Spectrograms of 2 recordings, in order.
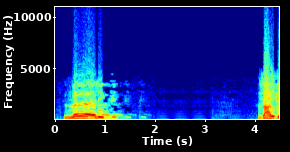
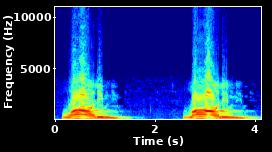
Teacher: वालिम जा की आवाज पुर तलफ़ुज़ होती है।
